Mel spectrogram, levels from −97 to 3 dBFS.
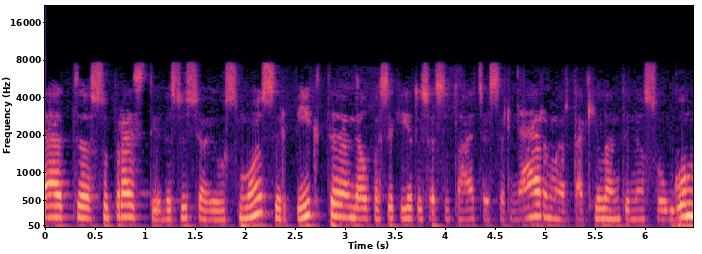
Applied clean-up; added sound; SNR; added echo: none; none; none; none.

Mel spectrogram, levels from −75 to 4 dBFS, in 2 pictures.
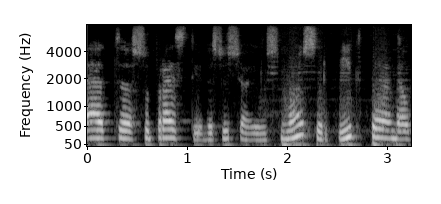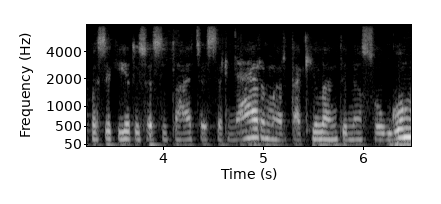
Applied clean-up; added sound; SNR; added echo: neural separator model SepFormer DNS4.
